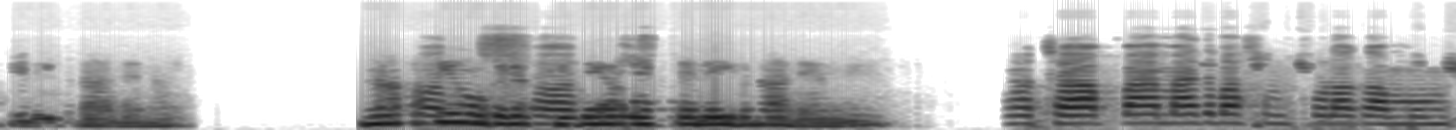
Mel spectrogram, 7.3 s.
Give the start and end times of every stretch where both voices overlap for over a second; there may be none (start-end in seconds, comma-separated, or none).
2.2-3.4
